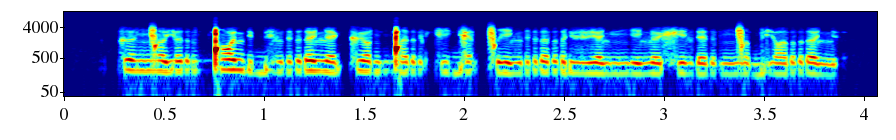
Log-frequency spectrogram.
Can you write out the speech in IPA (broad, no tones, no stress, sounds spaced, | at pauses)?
k ɘ ŋ͡ǀ ə j ɘ r ŋ͡ǃ ɔ lʲ ɾʲ ə bʲ ɔ lʲ r ɘ lʲ a kʲ ɔ d ŋ͡ǃ ɛ r k i ɡʲ a ǀ i lʲ r ə r vʲ ɐ lʲ ŋ i lʲ ɔ xʲ e lʲ ɾ ɘ r ŋ͡ǀ ɘ b j ʌ r ə lʲ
